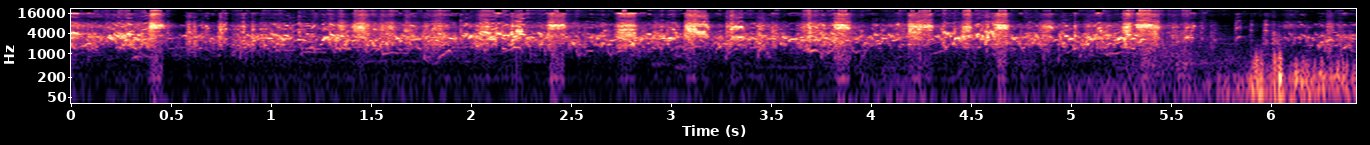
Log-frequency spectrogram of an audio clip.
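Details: Budgerigars kept as pets chatter nonstop in a crowded chorus of scratchy squawks and squeaks, with a few sharp clicks and a low bump near the end.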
